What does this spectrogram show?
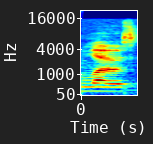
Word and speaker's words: Lowe: Lowe's family case and I keep saying Lowe's but it's low you're thinking of the store here because it's spelled l-o-w-e and I'm having a hard time like not adding an S that's what they did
